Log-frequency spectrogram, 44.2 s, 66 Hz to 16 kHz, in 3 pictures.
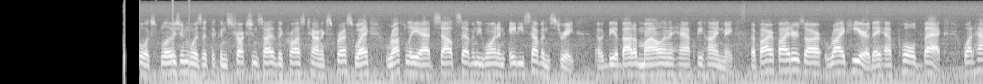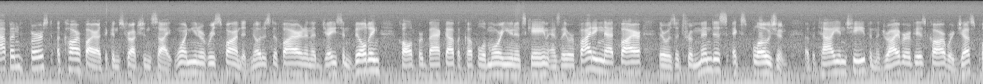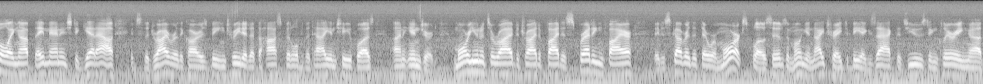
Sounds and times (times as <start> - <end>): Speech: 2.1 - 44.2.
